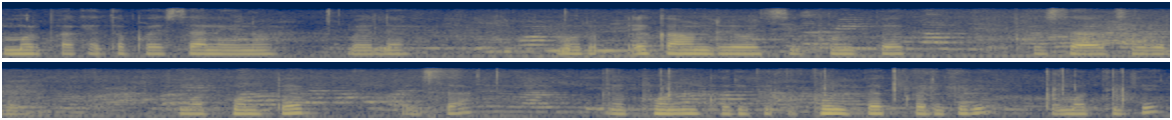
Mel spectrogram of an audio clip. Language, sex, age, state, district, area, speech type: Odia, female, 45-60, Odisha, Balangir, urban, spontaneous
